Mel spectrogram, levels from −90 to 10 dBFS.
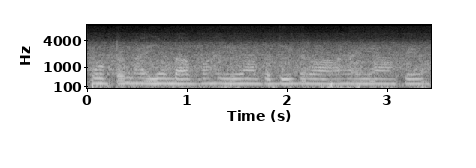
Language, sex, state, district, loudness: Hindi, female, Haryana, Charkhi Dadri, -15 LUFS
